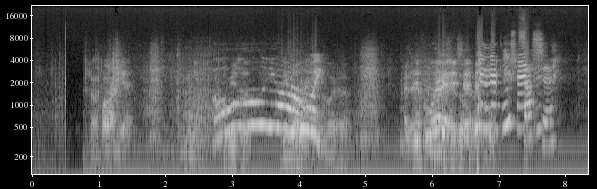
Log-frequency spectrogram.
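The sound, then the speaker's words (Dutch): A cat meows several times, long rising-and-falling cries with a whiny tone, mixed with bits of background talking and small clattering noises. “Hé, ik weet een goed idee wat je met de poes moet doen.”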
